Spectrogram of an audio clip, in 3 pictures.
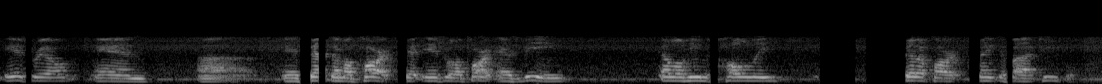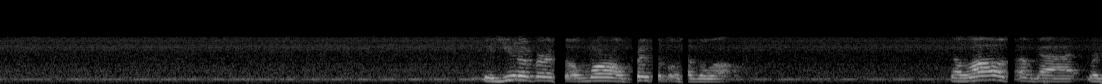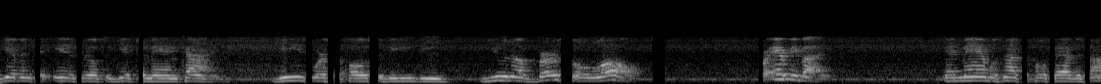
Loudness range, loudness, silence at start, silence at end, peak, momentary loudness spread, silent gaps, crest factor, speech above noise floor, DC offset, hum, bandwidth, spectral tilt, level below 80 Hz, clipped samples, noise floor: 10 LU; -32 LUFS; 0 s; 0 s; -14 dBFS; 21 LU; none; 18 dB; 29 dB; under 0.1%; none; 4 kHz; -5 dB/octave; -72 dBFS; under 0.1%; -60 dBFS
